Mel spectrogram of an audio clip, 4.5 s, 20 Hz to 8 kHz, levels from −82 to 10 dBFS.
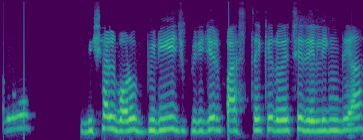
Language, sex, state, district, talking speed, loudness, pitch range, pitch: Bengali, female, West Bengal, North 24 Parganas, 160 wpm, -15 LUFS, 225-250 Hz, 230 Hz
